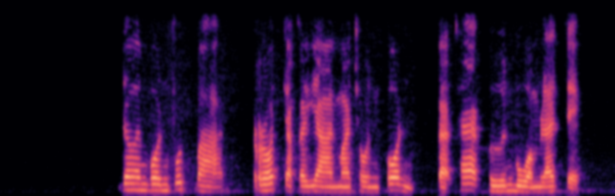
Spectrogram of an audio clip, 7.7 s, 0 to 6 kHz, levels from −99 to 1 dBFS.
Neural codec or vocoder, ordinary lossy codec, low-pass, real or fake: none; none; 5.4 kHz; real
